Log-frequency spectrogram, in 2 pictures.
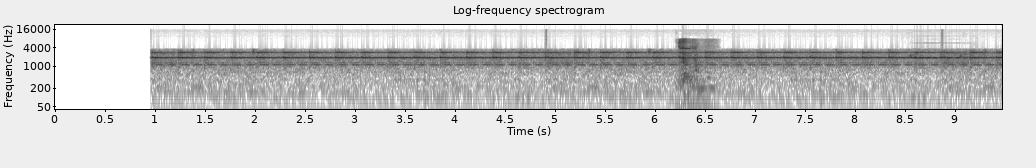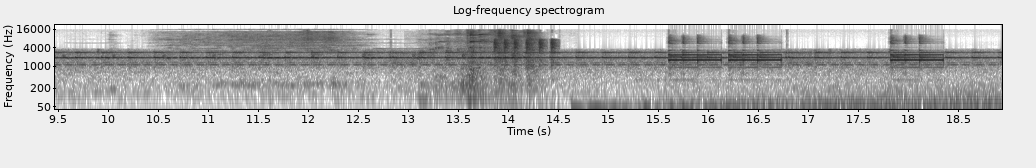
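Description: A tram's electric motor hums steadily.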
